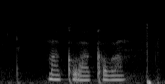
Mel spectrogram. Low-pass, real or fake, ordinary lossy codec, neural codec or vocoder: 7.2 kHz; real; Opus, 64 kbps; none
